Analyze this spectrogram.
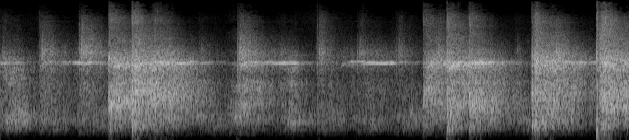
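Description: Boxing gloves striking leather focus mitts in quick combinations: about a dozen sharp slaps in irregular clusters, each with a short echo off the room.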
